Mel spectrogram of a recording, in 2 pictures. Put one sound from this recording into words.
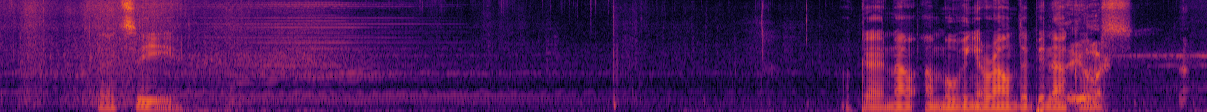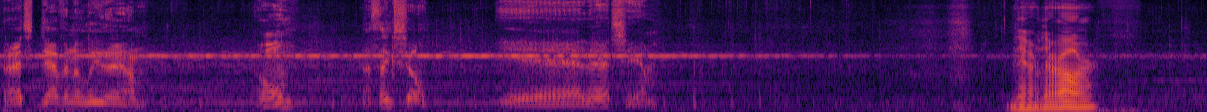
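A man speaks in a low, gruff voice, in short bursts.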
